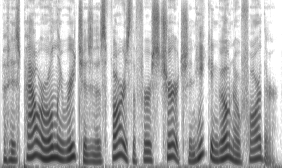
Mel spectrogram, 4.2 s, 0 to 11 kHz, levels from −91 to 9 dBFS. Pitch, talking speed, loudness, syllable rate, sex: 180 Hz, 240 wpm, -16 LUFS, 5.0 syllables/s, female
